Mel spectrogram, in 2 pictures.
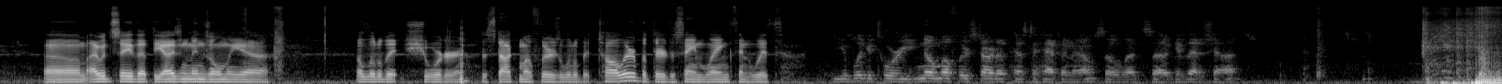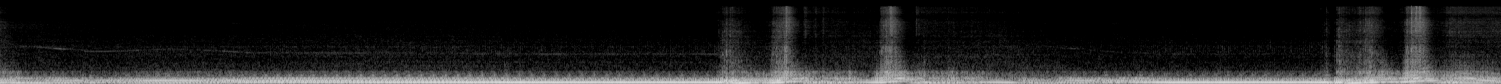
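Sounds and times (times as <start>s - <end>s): car engine starting and idling: 14.2s - 30.0s
engine throttle blips: 14.2s - 30.0s.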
